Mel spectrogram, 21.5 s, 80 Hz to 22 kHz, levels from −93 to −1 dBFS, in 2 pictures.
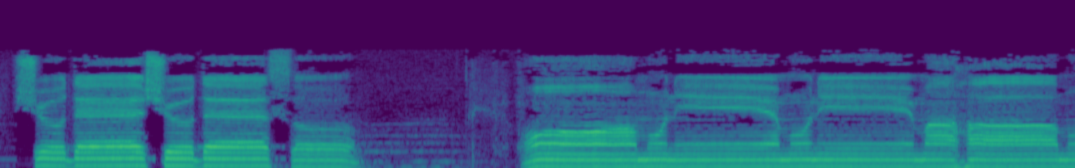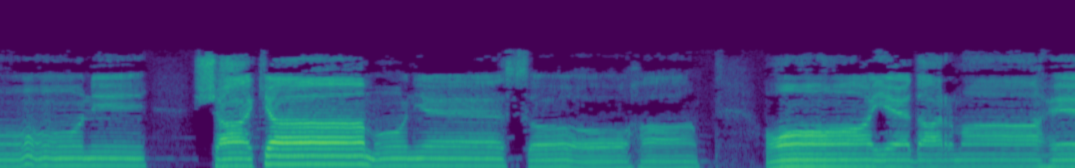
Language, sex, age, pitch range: Italian, male, 20-39, 110-125 Hz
